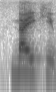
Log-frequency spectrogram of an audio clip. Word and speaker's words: Nike: the wing and goddess Nike we would say I wouldn't say that personally in Greek pronunciation but that's how we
